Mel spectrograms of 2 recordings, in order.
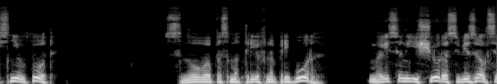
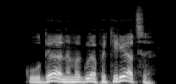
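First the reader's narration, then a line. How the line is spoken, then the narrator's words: Plain. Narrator (Russian): спросил Холман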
